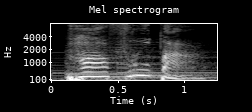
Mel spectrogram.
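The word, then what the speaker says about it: חברותא: itu dibagi yang namanya havruta Anda bisa lihat di dalam layar anda tulisannya pakai CH cabrutan Tapi bacanya itu havruta havruta itu artinya persahabatan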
